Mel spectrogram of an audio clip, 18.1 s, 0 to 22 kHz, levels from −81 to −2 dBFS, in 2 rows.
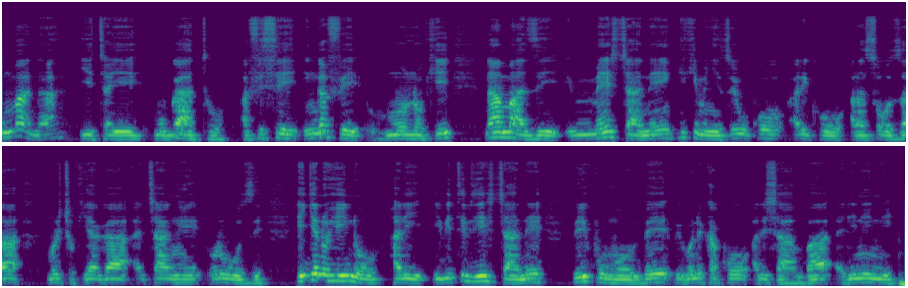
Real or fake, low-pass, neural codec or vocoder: real; 14.4 kHz; none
